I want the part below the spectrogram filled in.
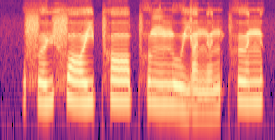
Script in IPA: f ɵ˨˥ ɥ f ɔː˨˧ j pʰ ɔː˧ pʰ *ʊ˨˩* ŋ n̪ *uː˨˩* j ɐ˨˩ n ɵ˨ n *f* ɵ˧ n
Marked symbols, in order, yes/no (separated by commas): no, yes, no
